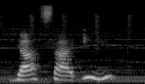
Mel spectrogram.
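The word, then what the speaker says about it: Yasai (野菜): So the numbers 8, 3, and 1, so 8 for August and 2, 1 for the day itself, which can be pronounced as Yasai, means vegetables, so therefore dubbed Vegetable Day.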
